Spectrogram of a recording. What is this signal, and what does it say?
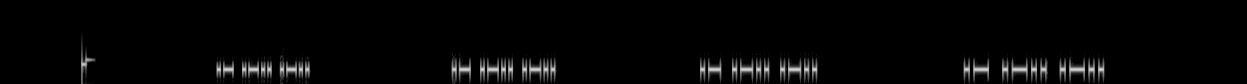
Morse code, heard as a keyed tone, about 32 wpm, 700 Hz. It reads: ALL ALL ALL ALL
